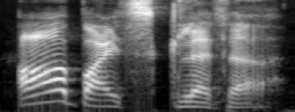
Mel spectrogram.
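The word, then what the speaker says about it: arbejdsglæde: Arbeitsglæde.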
